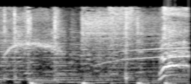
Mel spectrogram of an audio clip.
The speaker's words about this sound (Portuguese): Eita, forrozinho!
